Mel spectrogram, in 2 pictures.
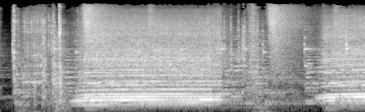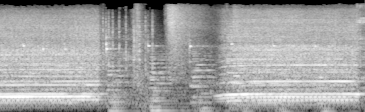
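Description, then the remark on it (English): Loud, shrill steam whistles from an old railway engine, rigged as an alarm clock outside a workshop that was once a windmill, blast in three long bursts with short gaps as the alarm goes off, each a sustained harmonic tone over a hissing rush of steam, with a rumbling mechanical clatter in between. “Ruth made an alarm clock using steam whistles from an old railway engine.”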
